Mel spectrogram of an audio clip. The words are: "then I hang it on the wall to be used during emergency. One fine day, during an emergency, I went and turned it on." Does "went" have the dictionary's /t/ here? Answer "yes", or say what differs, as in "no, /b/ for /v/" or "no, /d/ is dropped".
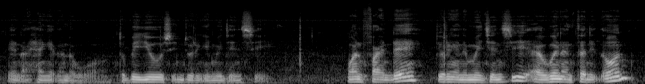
no, /t/ is dropped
